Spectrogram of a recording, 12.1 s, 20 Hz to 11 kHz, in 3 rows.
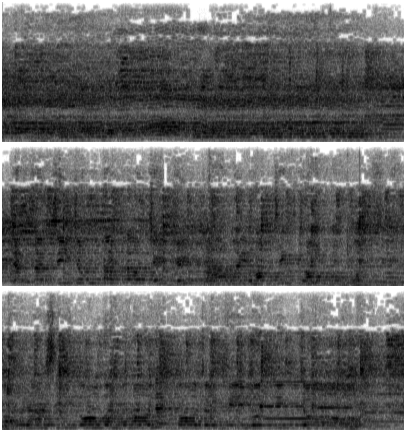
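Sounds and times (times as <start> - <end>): pop accompaniment: 0.0 - 12.0
voices singing pop song: 0.0 - 12.0.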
